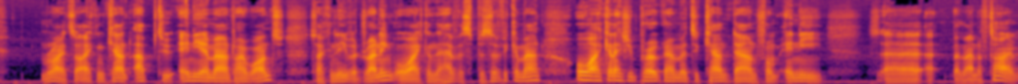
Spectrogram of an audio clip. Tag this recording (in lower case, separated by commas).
speech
